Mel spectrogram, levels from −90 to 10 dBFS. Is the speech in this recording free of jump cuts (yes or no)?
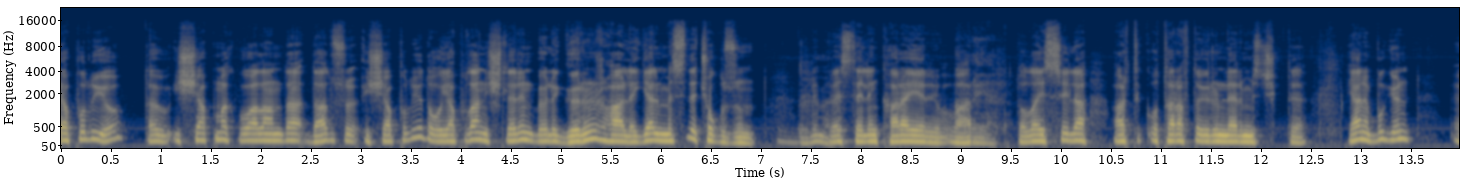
no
